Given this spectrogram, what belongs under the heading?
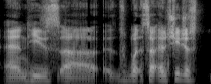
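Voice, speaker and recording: Podcast host, casual chat, deadpan jokes, laughs a lot, dry close sound. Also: mid-range voice, measured pace, creaky, dry recording.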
